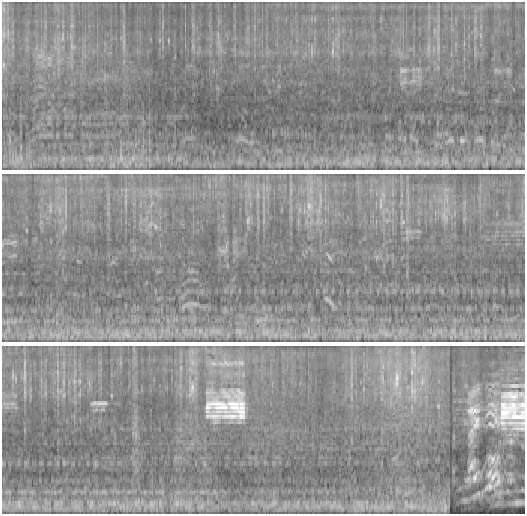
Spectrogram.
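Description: A group of voices chanting together without a break, heard from inside a moving electric rickshaw, with street traffic noise around them. A few short high beeps cut in near the end.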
